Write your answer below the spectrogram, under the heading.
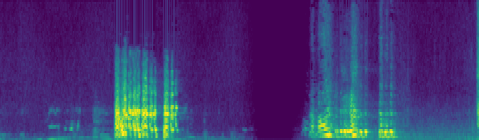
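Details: Loud, harsh turkey gobbles, two rattling bursts about two seconds apart, the first preceded by a soft rising squeal.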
